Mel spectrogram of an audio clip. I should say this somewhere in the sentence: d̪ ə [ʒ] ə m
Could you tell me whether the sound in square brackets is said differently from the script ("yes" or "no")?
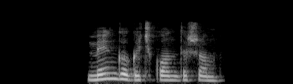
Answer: yes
